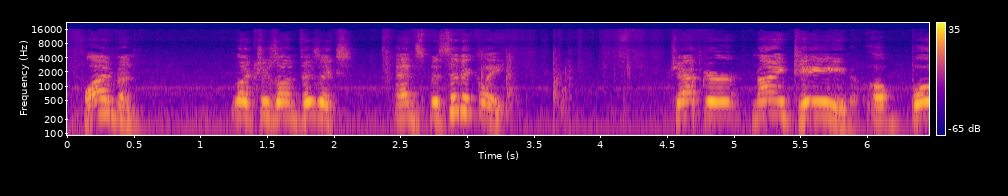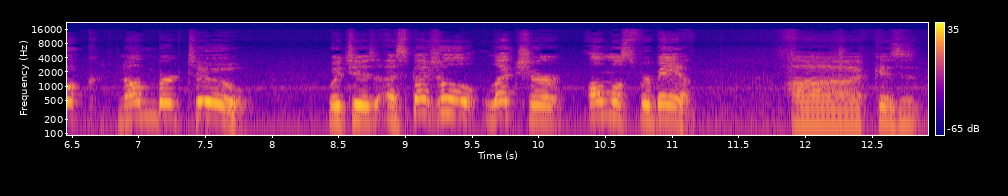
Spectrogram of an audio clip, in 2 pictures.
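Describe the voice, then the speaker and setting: A middle-aged man gives an informal explanatory physics talk in a chatty, halting way, with frequent asides. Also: high-pitched, rough recording. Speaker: science blogger presenting a physics lecture. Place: small indoor room with bookshelves. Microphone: handheld-style microphone on a stand in front of him. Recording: clear background noise, room ambience.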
